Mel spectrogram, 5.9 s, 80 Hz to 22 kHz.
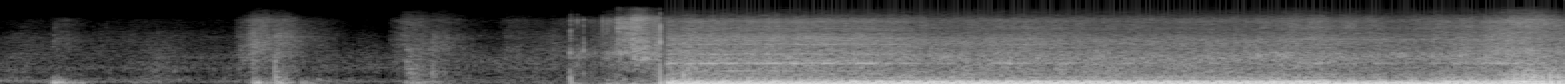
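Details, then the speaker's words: BMW E30 325is not run in years, fuel pump power restored: a few cranks, then it catches and settles into a steady, even low idle, running smoky after sitting. "Alright. She runs. She's smoky. But it hasn't been run in years."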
